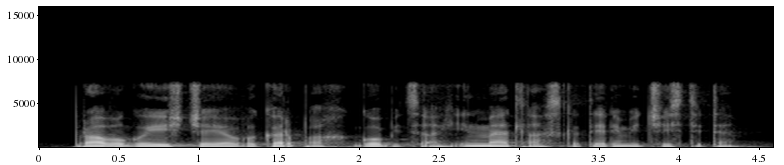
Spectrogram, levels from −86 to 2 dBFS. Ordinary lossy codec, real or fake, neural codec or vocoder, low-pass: none; real; none; 7.2 kHz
